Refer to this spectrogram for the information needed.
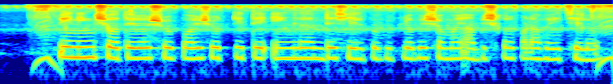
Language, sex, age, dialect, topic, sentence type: Bengali, female, 18-24, Northern/Varendri, agriculture, statement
